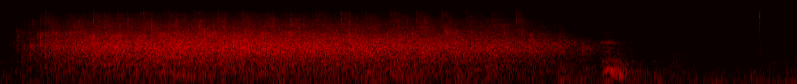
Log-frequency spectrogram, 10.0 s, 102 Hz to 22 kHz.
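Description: Sustained audience applause at a State of the City 2018 event welcoming the McKinney ISD superintendent to the podium, a dense wash of clapping that swells, holds, then tapers off into a few scattered claps and room noise.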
